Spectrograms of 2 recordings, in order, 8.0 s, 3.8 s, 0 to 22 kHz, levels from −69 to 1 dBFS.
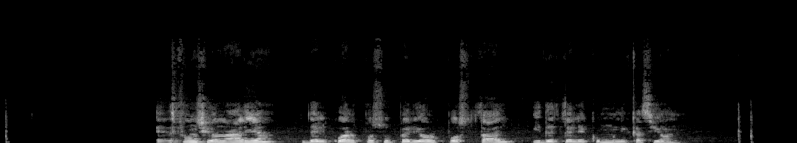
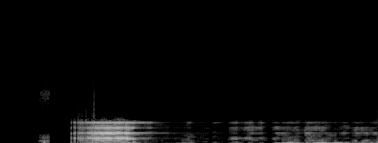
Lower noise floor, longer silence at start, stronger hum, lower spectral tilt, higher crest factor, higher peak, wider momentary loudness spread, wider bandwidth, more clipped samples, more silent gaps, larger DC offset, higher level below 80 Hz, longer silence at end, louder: first, -77 dBFS vs -51 dBFS; first, 1.55 s vs 0.4 s; neither; first, -6 dB/octave vs -4.5 dB/octave; about the same, 18 dB vs 22 dB; first, -2 dBFS vs -6 dBFS; second, 11 LU vs 24 LU; first, 15.5 kHz vs 9 kHz; neither; second, none vs 0.54-0.69 s; neither; second, -62 dBFS vs -40 dBFS; first, 0.55 s vs 0 s; about the same, -19 LUFS vs -21 LUFS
